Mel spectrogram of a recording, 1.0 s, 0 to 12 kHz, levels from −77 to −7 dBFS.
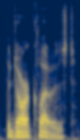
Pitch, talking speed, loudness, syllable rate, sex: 95 Hz, 180 wpm, -18 LUFS, 5.1 syllables/s, male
